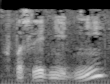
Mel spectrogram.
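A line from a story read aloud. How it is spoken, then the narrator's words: Thoughtful repetition. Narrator (Russian): задумчиво повторил Сварог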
